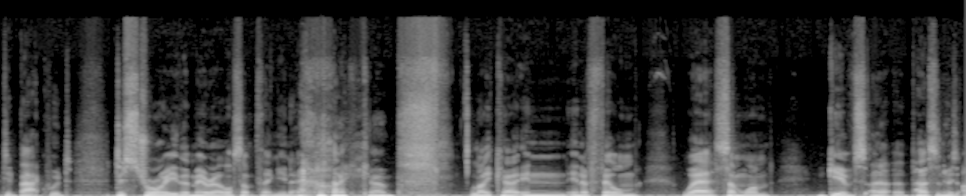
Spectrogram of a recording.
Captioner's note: laughing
